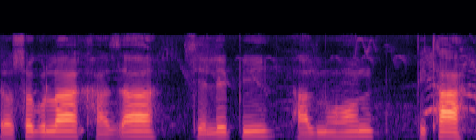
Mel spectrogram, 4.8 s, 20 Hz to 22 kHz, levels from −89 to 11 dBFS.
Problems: constant background noise, background conversations at intervals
